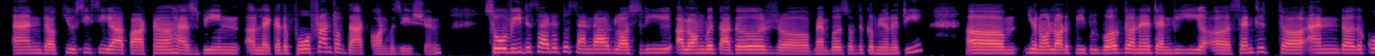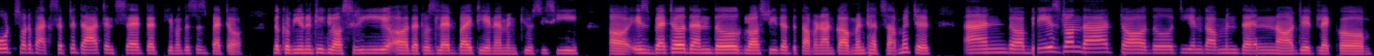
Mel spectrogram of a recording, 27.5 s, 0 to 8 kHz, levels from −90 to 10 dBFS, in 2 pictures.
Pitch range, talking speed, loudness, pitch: 160-185 Hz, 220 wpm, -26 LUFS, 170 Hz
